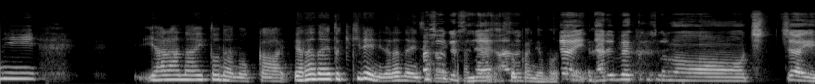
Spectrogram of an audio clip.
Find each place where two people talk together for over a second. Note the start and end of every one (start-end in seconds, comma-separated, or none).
4.2-5.9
